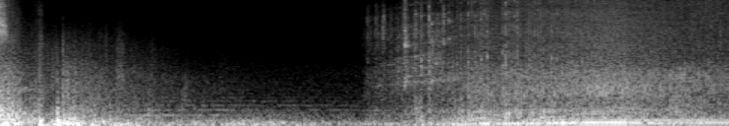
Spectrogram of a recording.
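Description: Bombs drop from an aircraft in World of Warships, with a loud propeller engine drone and a burst of blasts at the start. A quieter lull follows before a heavy rumbling roar of explosions and engines swells and holds to the end.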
